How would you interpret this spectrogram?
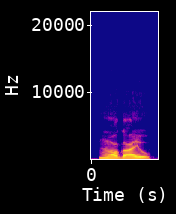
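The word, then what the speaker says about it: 먹어요: সানসিপ গুনে 30 মিনিটে মগায় মানে খায় এখানে বাচ্চিমের পরে ইয়ং থাকার কারণে ইয়ং এর স্থানে বাচ্চিম টিকেছে তাই উচ্চারণ হয়েছে মগায় মগায় মানে খায় ইয়লুসি বারোটায়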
